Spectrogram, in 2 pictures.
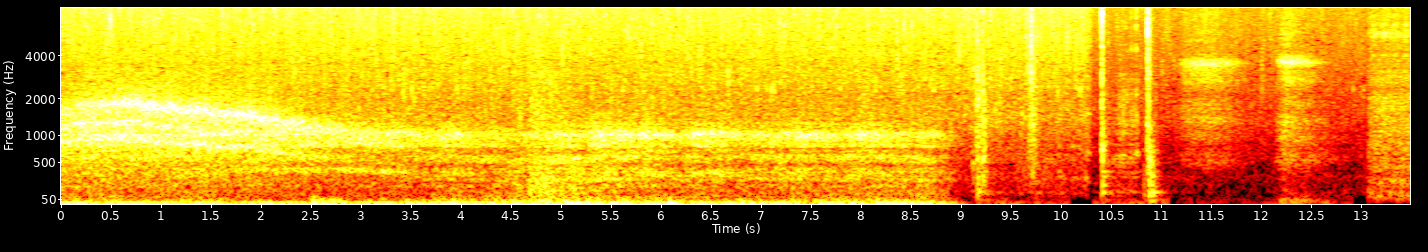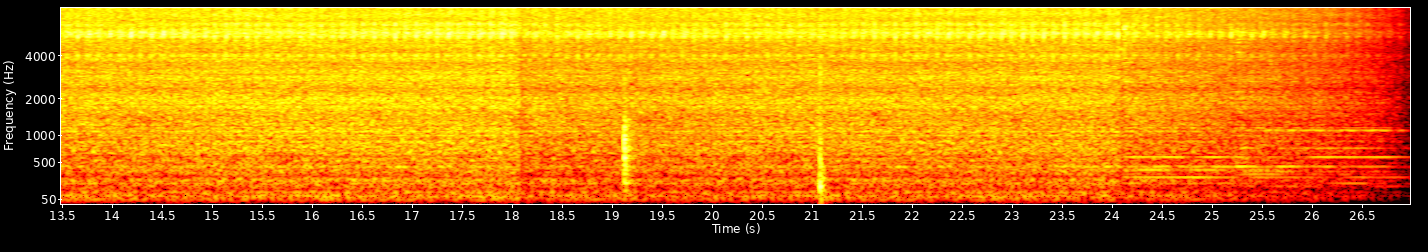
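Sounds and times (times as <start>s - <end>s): faint high whine: 0.0s - 9.0s, 23.8s - 26.9s
space heater fan noise: 0.0s - 10.9s, 12.2s - 26.9s.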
